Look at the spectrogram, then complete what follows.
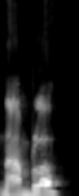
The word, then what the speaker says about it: NAMBLA: How do you say that? Nambla put together.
